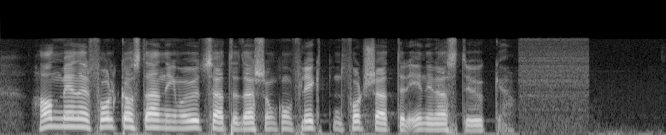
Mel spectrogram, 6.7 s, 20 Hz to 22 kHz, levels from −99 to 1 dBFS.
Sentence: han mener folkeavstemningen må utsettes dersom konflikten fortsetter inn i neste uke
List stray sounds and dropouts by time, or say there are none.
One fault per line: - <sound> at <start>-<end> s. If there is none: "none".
none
